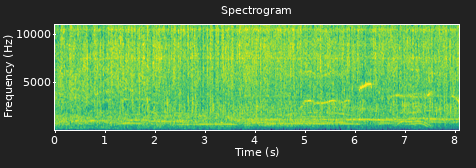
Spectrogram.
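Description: Studio audience applauding and cheering steadily, with voices calling out in the crowd.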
